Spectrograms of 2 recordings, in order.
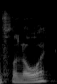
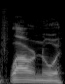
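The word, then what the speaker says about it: Flournoy: By the way, Derek, I appreciate the uh the pronunciation of that. We got to get that right cuz there's a bunch of people out there that's still calling him Flower Noi.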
